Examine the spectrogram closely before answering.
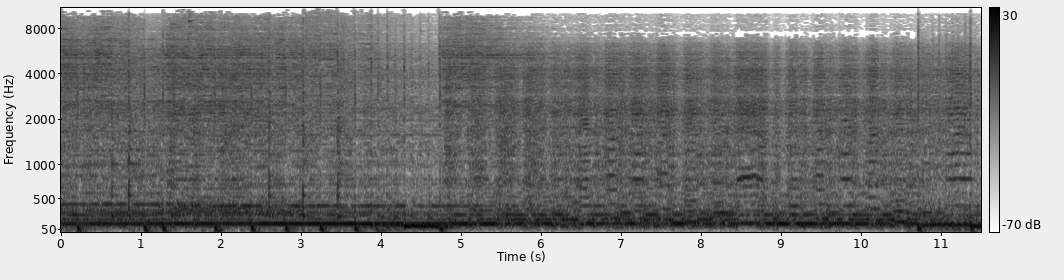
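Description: Deathcore music: heavily distorted electric guitars holding low notes over a pounding drum kit. About five seconds in, the high cymbal wash drops back and the drumming turns to a denser, even pattern.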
